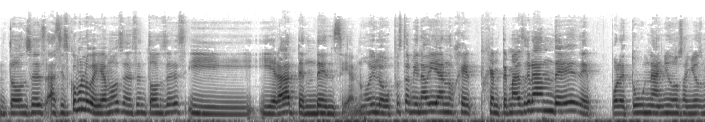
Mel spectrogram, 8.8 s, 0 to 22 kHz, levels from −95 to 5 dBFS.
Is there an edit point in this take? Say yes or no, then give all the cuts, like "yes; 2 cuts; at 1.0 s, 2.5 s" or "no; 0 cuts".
no; 0 cuts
